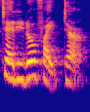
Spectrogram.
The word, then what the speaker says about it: Pteridophyta: carefully cherried a fighter in which letter P is silent so we pronounce it as Toledo fighter now what are the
